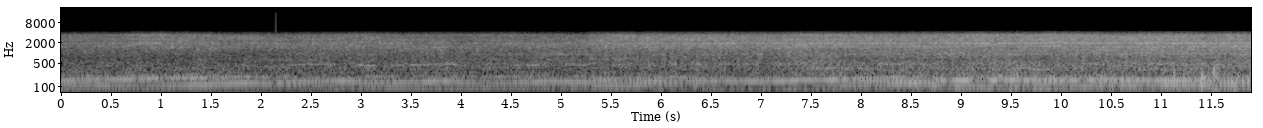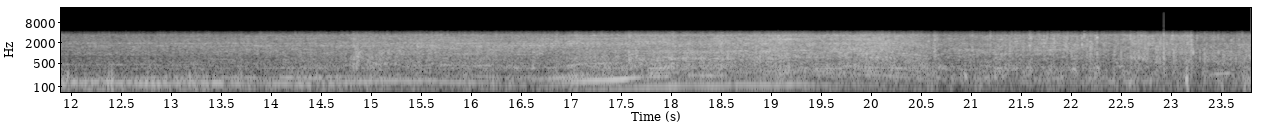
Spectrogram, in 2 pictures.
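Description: Off-road 4x4's engine revving as it labours through deep mud, growing steadily louder as it approaches, with a rising rev about three quarters through.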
